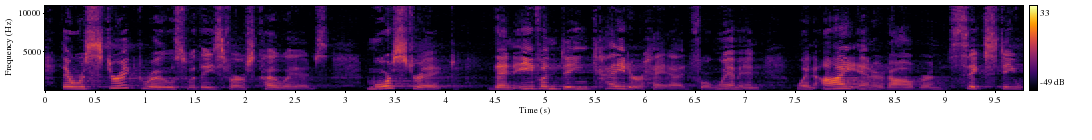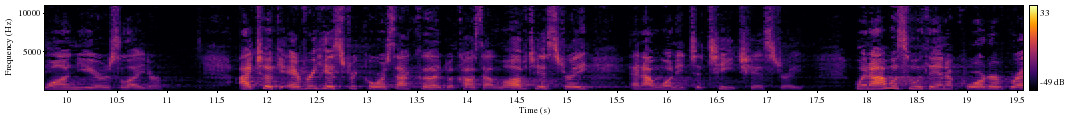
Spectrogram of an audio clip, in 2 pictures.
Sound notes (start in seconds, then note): none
